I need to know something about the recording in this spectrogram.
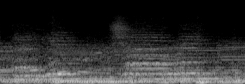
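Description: A children's choir singing together in held notes.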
